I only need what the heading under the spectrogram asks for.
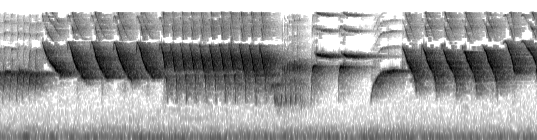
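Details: Canary song for training or prompting canaries to sing; quick series of downward-sweeping notes about two or three per second, shifting into a rolling trill, brief whistles, then more falling notes.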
